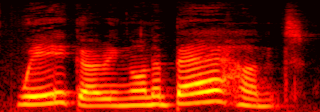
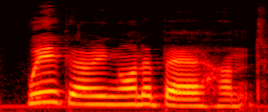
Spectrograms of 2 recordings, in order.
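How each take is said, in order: First: It is read with lively, varied expression. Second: It is read flat, in a monotone. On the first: The speaker calls it right. "I am really using expression in my voice for the different sentences" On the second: The speaker calls it wrong. "kind of more monotone, how you might read to yourself"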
